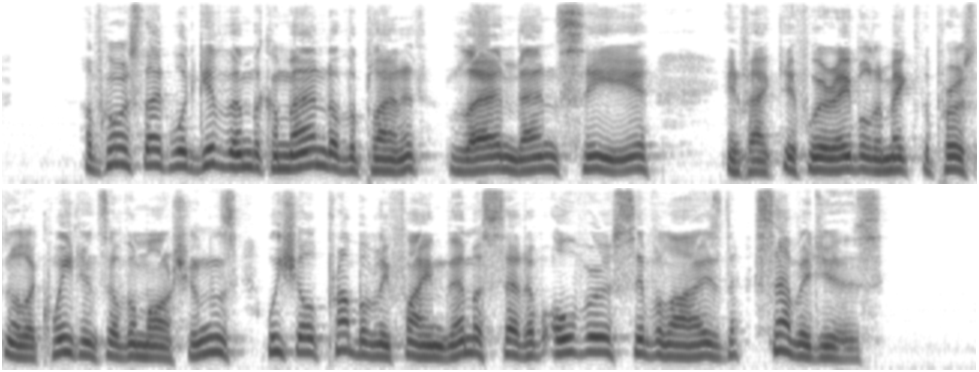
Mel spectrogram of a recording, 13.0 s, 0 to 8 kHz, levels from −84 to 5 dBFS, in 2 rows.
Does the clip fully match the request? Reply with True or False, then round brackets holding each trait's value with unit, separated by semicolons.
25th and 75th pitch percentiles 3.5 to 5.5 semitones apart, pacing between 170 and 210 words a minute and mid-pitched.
True (4.0 semitones; 180 wpm; 165 Hz)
